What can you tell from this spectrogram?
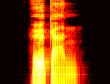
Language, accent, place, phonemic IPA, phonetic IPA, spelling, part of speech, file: German, Germany, Berlin, /ˈhøːkərn/, [ˈhøː.kɐn], hökern, verb, De-hökern.ogg
- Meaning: to trade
